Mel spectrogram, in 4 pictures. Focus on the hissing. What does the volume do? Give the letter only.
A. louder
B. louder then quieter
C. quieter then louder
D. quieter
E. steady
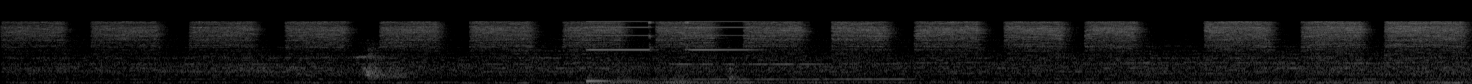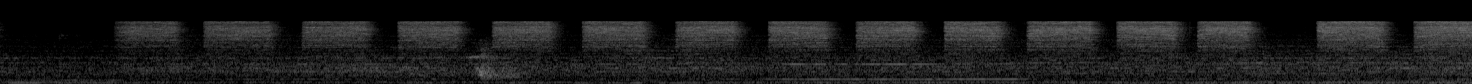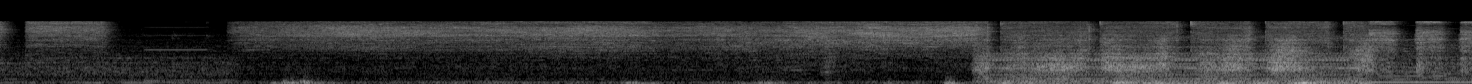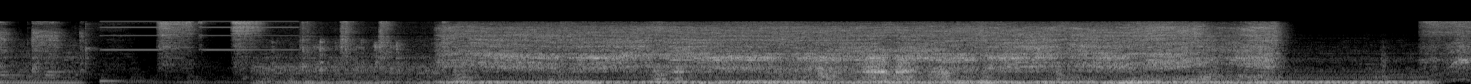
A.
